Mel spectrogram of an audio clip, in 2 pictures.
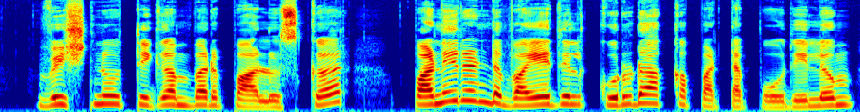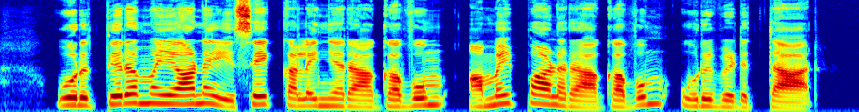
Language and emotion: Tamil, neutral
